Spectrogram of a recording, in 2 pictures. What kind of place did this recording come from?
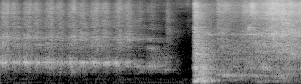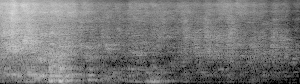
restroom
